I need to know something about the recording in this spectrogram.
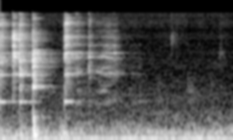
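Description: A metal spoon clinking against a drinking glass about three times in the first second as thick sauce is stirred, each strike ringing briefly. After that it goes quiet apart from a faint low hum.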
